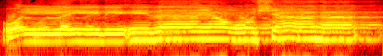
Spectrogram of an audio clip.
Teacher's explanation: غین حروف مستعلیہ میں سے، اس لیے پر یعنی موٹا پڑھا جائے گا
